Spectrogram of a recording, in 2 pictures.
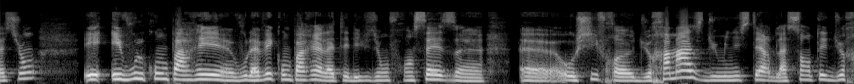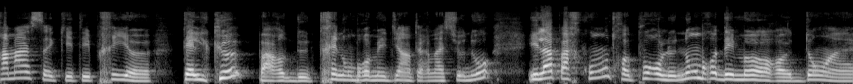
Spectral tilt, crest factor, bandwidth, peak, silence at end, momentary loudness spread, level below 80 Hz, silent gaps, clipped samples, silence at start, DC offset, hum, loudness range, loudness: -5.5 dB/octave; 14 dB; 12.5 kHz; -2 dBFS; 0 s; 8 LU; -56 dBFS; none; under 0.1%; 0 s; under 0.1%; none; 3 LU; -15 LUFS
